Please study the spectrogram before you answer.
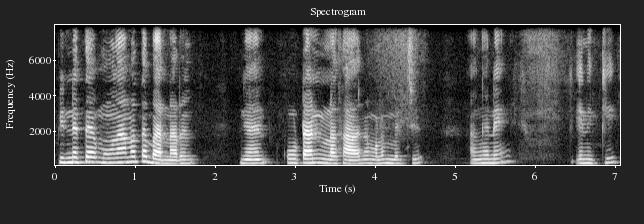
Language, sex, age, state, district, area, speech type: Malayalam, female, 45-60, Kerala, Alappuzha, rural, spontaneous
